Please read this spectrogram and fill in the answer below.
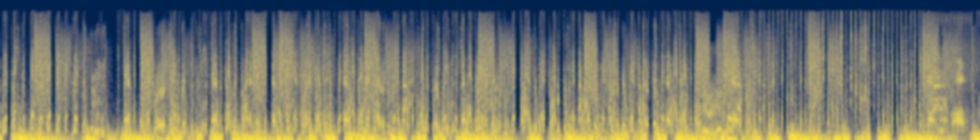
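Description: Vinyl record scratched on a DJ turntable over a bass-heavy beat, the sound repeatedly cut off and back in.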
